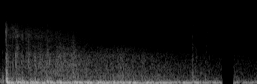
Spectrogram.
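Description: A grenade blast in a Counter-Strike esports match on the Vertigo map, a loud booming burst at the start that rumbles and decays over a couple of seconds before cutting out briefly.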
